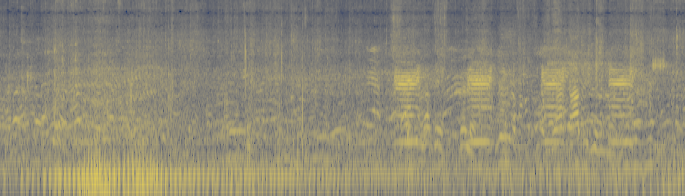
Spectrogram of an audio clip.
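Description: A motorcycle engine running close by with a steady rapid pulse, swelling louder about one to two seconds in, under a crowd of men's voices that call out loudly in the second half.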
